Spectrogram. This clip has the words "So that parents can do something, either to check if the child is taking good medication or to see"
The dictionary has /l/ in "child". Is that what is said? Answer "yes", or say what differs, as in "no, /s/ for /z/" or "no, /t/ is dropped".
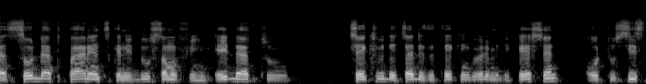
no, /l/ is dropped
